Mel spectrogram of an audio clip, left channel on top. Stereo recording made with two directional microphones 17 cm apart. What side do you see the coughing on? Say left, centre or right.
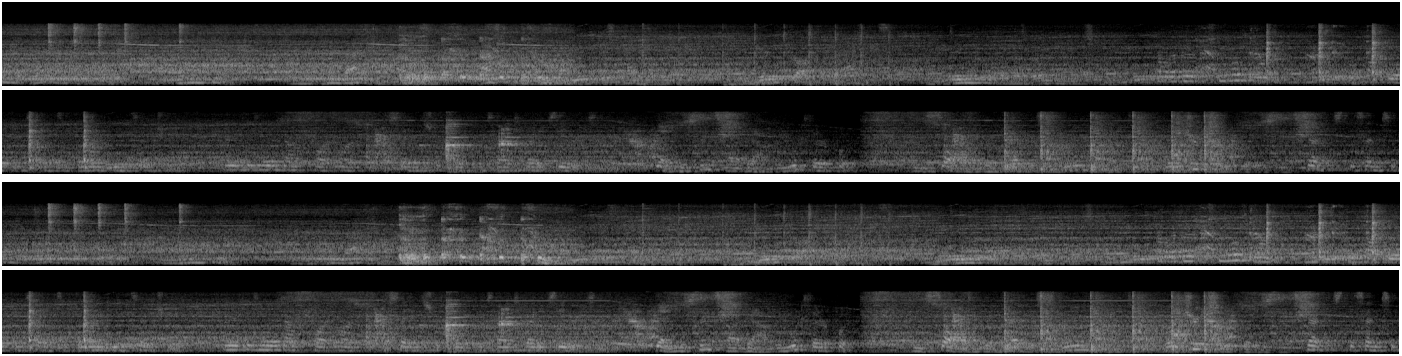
right.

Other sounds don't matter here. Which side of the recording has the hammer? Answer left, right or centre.
centre.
